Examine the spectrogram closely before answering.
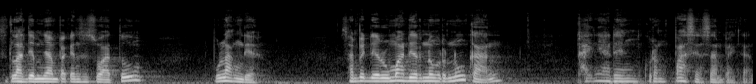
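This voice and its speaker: Talking fairly quickly, a man keeps his pitch variation ordinary. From Bengkulu, Indonesia; Indonesia. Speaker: journalist association candidate. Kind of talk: podcast interview. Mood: calm, reflective. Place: studio. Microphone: studio mic.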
